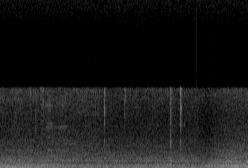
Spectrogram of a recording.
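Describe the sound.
A car pulls away from traffic lights, its engine and road noise forming a loud, steady low rumble that holds throughout without clear breaks.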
